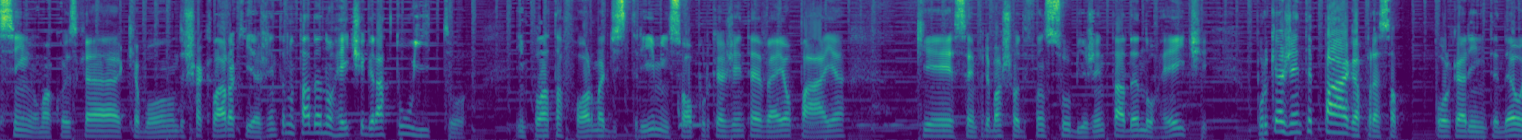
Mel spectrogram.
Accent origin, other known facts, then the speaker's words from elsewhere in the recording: Brazil; a gente é brasileiro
